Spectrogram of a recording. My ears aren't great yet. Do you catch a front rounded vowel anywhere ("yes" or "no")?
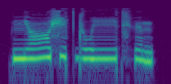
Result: yes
